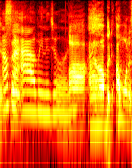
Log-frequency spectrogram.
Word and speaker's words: Albany: I'm from Albany, Georgia.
